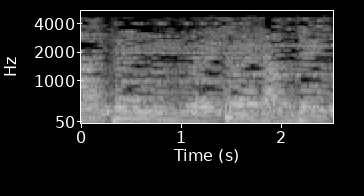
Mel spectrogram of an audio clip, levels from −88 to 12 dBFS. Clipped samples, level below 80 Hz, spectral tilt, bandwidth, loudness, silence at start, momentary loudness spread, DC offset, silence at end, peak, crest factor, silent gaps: under 0.1%; -30 dBFS; -10 dB/octave; 4.9 kHz; -19 LUFS; 0 s; 4 LU; under 0.1%; 0 s; -4 dBFS; 14 dB; none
